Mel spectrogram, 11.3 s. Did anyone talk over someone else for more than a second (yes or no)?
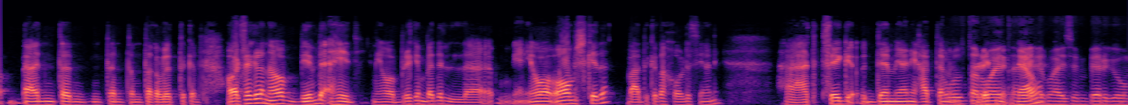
yes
